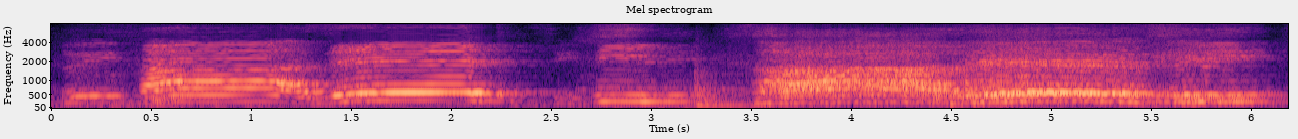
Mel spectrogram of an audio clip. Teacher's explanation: জিহ্বার আগা সামনের উপরের দুই দাঁতের আগার সঙ্গে লাগাইয়া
